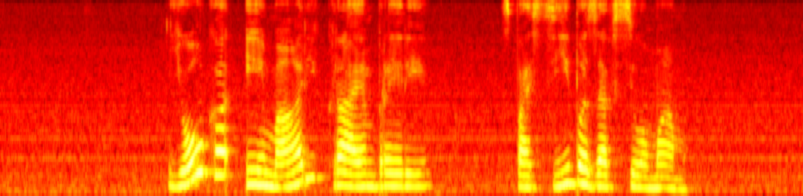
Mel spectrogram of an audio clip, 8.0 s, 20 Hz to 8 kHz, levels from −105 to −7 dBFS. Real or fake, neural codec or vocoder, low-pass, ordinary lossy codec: real; none; none; none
